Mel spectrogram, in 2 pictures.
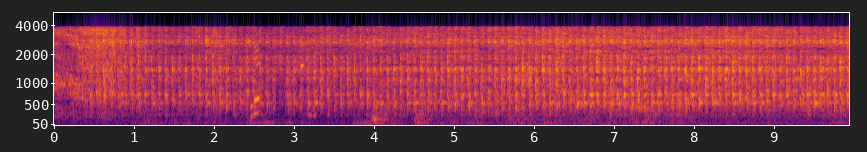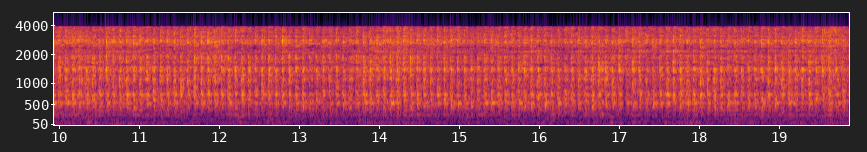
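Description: A loud, steady engine roar of the AccuWeather news helicopter, with a grinding, rhythmic rotor chatter that runs unbroken for the whole stretch, sounding muffled and band-limited, with a brief knock near the start and no voices.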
